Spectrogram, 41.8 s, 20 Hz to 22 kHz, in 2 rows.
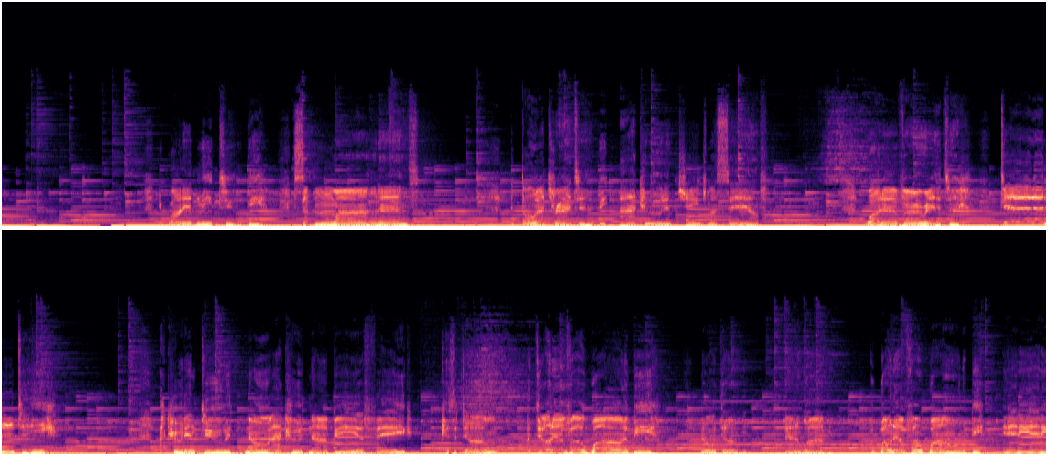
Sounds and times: Music: 0.0s - 41.7s.

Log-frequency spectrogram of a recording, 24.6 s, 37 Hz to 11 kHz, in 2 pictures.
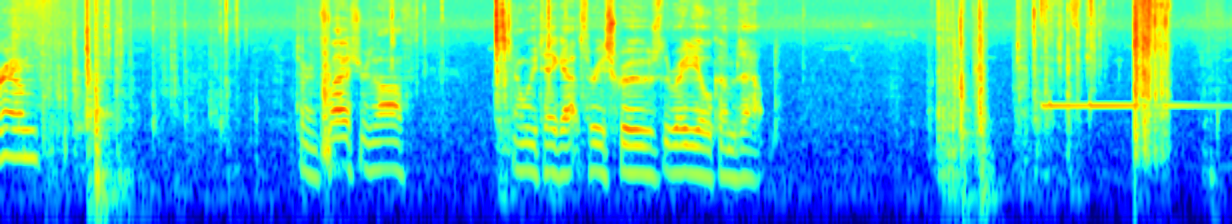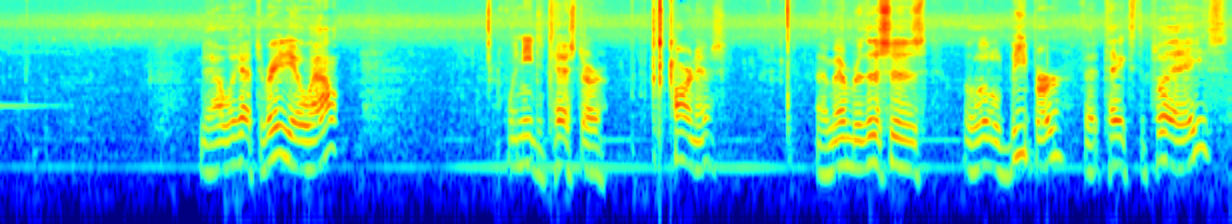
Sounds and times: Speech: 0.0s - 0.5s, 3.0s - 4.2s, 5.1s - 7.8s, 14.3s - 15.8s, 17.3s - 18.4s, 19.0s - 19.6s, 20.5s - 24.6s.

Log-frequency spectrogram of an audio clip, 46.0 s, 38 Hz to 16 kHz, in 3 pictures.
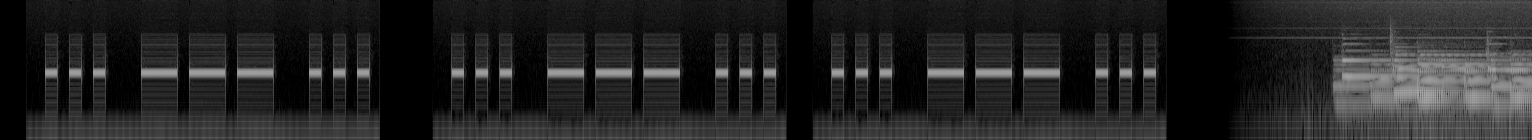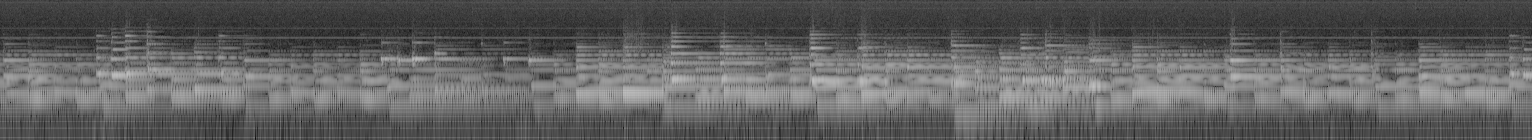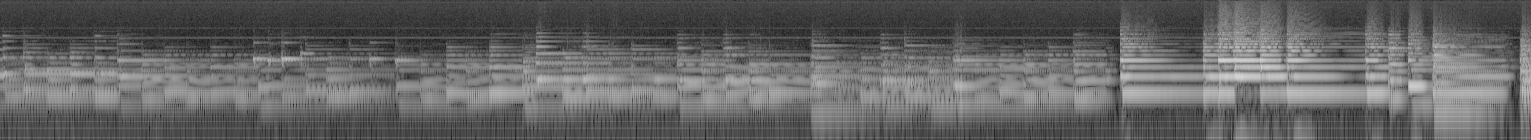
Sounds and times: Music: 13.3s - 45.9s.

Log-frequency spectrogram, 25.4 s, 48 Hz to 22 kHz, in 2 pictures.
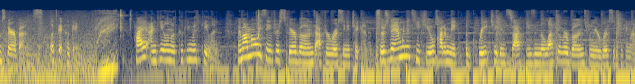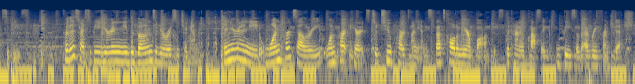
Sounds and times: Speech: 0.0s - 1.6s, 2.7s - 13.1s, 14.0s - 25.4s
Music: 0.0s - 25.4s.

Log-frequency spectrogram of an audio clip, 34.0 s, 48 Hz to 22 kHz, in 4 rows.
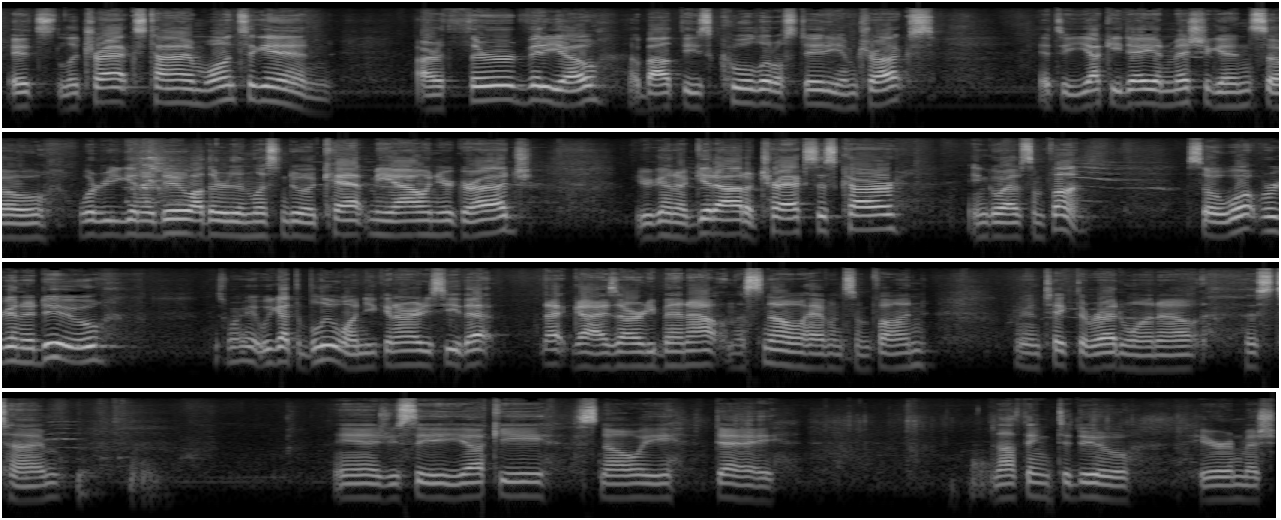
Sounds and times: Speech: 0.0s - 2.2s, 2.8s - 6.3s, 6.9s - 12.2s, 12.8s - 15.8s, 16.4s - 17.9s, 18.5s - 26.1s, 27.8s - 30.9s, 32.2s - 34.0s.

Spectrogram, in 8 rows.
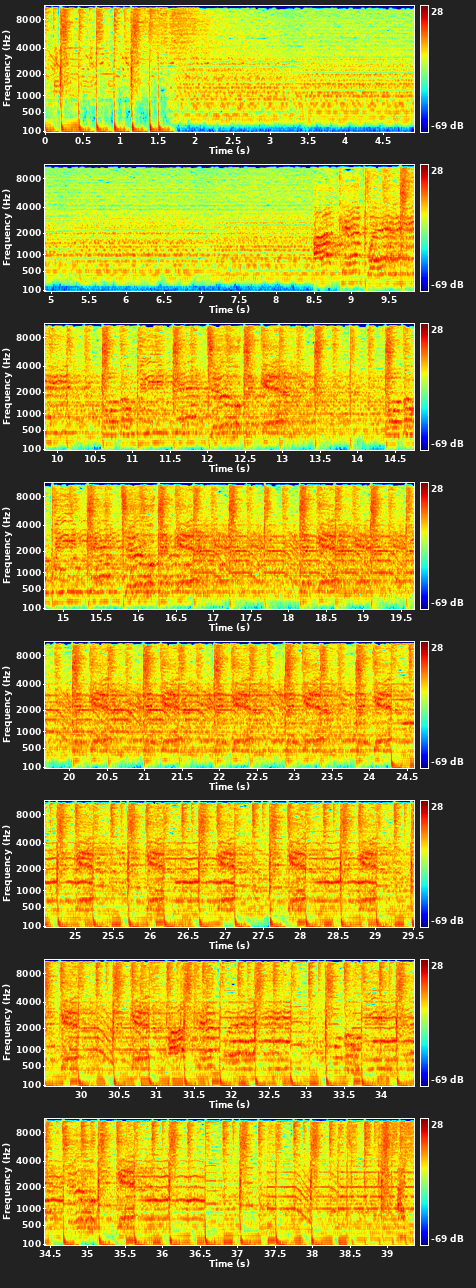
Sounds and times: Pop music: 0.0s - 39.3s.

